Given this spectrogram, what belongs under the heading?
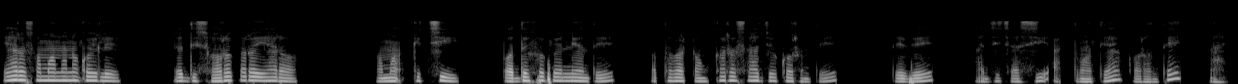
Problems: none marked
